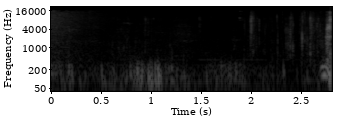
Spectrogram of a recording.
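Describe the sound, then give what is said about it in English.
Foley footsteps sneaking up to a house door thump and scuff at a steady walking pace, fairly quiet, with a few sharper clicks near the end and no talking. “That's a great Foley work of the footsteps.”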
